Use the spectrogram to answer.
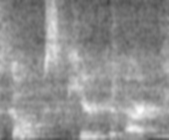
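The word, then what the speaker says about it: Skogskyrkogården: What is the Skogskirkegarden? Can we get a ruling from that on our Judge Kari? Well, Alex, it's Skokes Kierkegaarden.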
